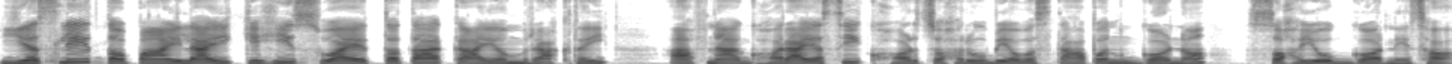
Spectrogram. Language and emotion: Nepali, neutral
